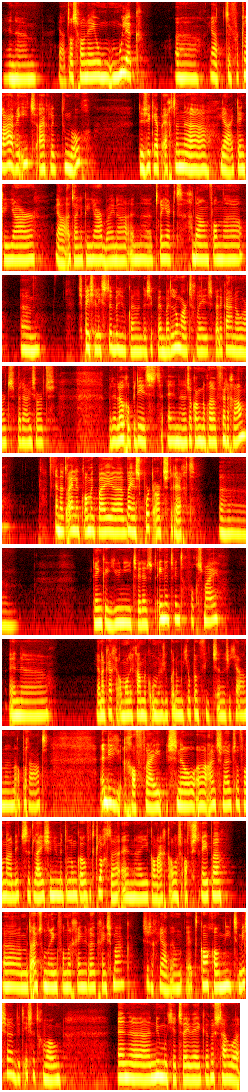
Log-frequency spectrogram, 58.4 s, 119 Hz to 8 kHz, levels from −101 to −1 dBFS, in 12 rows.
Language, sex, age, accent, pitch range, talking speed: Dutch, female, 30-49, Dutch, 195-220 Hz, 160 wpm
